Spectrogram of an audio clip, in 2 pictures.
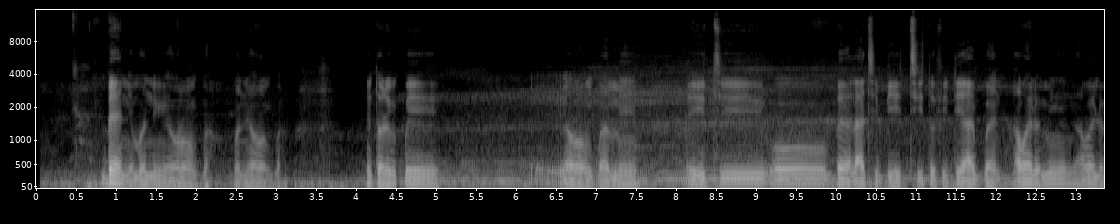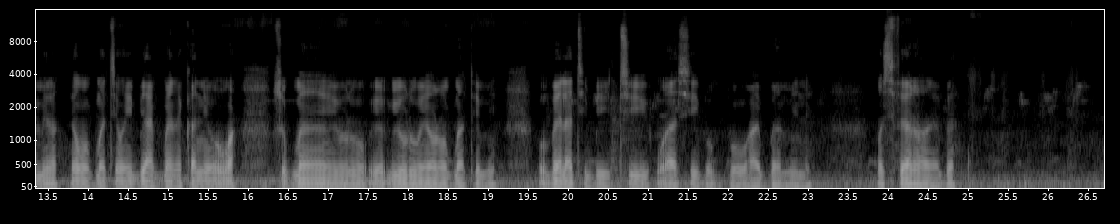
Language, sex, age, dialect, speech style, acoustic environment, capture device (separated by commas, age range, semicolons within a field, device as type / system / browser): Yoruba, male, 25-34, Nigeria - Lagos Yoruba, focused, silence, mobile / Linux / Chrome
